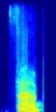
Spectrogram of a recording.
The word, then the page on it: fab: Indian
